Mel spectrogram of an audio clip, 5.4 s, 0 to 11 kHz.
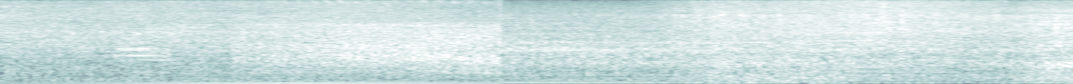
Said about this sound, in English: did you see that? Porsche 911? I love those.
